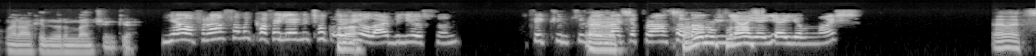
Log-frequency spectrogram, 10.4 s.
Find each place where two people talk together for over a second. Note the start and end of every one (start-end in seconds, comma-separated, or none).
5.9-7.6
